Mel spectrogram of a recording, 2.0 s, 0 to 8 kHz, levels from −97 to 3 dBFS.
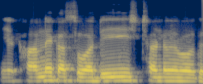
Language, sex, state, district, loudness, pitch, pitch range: Hindi, male, Bihar, Gaya, -13 LUFS, 130 Hz, 125-135 Hz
